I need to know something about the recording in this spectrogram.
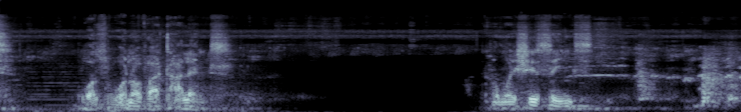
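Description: A deep-voiced man speaks calmly and earnestly, close by.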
